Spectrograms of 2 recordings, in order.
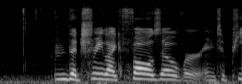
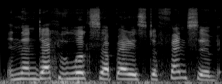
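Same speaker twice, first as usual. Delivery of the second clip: ordinary delivery, nothing marked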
